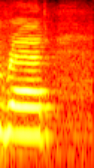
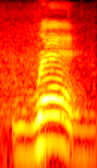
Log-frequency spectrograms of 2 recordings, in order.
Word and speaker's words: read: is our key question the pronunciation here is red not have you read have you read right this is our past participle form of the verb have you read anything interesting lately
